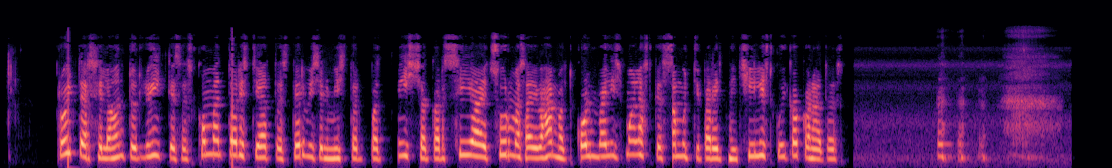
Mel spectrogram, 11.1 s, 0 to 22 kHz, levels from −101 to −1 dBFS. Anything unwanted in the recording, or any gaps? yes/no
yes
